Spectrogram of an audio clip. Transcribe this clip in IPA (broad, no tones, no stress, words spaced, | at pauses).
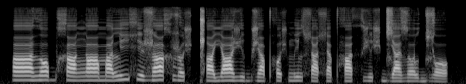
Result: ɑ ðɔbxɑ ŋɑmɑ lixi ʐɑxʐɔʃ ǁɑjɑʒib ʒɑpʰɔʃmilɬɑ ɬapʰɑθʒiʃ d͡ʑazɔl d͡ʑɔ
